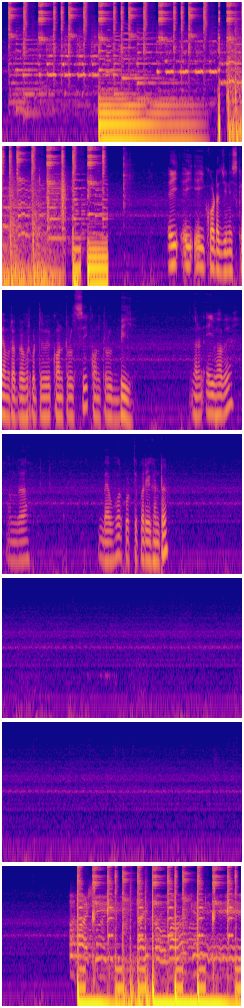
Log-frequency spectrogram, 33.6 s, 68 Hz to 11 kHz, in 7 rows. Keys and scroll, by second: 0.5 space, 7.0 space, 10.8 ctrl+c, 11.8 ctrl+b, 14.8 Right, 26.1 ctrl+b, 30.4 space.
